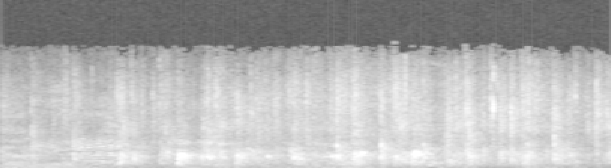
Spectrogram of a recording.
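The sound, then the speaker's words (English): A church audience claps along, faint but continuous, with the hand claps blending into a soft crowd murmur and voices beneath. “I'm trying to get your hands together, get a bit more of a clap going.”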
